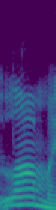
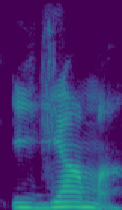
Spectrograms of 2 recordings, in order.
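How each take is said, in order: First: Llama with a plain L, LAH-ma; English llama. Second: Llama opening on a Y, YA-ma; Spanish llama. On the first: Showing how English speakers say it, llama as LAH-ma. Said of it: "In English, we pronounce it". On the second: Showing how Spanish speakers say it, llama as YA-ma. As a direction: say llama as 'YA-ma'. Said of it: "But with them". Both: Shown as a demonstration.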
